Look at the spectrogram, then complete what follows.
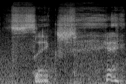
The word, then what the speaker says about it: CeX: Sex. Isn't the little jingle that they have for that shop, it actually says sex?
